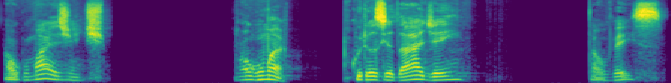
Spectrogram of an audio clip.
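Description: A middle-aged Brazilian man giving a calm, explanatory lecture in a large auditorium, speaking into a handheld microphone and often checking in with the audience. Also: mid-range voice, slow pace, gravelly, breathy edge. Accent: Brazilian Portuguese. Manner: calm, explanatory, many fillers like "né". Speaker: mindfulness lecturer. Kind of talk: relaxed lecture with audience questions.

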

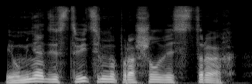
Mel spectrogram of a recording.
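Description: A man's voice: on the low side, moderate pace, darkish tone, no room sound, studio quality. A man reading a first-person adventure story as a scripted audiobook narration.

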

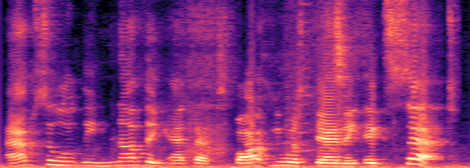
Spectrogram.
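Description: A man's voice: high voice, moderate pace, poor audio. A man debating casually as a player in an online group game. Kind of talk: argumentative game discussion. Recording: faint noise behind voice.

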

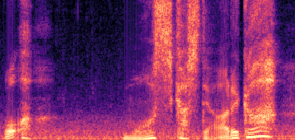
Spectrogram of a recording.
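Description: A rough-spoken rabbit-eared townsman in a video game. He talks slowly and bluntly, drawing out his hesitations with a very lively pitch. Some ambient noise sits behind the voice. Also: full character voice. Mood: surprised, friendly. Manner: blunt, slangy, drawn-out hesitations. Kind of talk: Japanese video game voice acting.

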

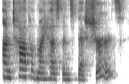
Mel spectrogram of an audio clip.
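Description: A woman voicing a tiny older housewife who is steady, stern and no-nonsense, in a storybook reading. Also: mid-range voice, takes it slowly. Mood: dry, steady. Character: tiny, steady, firm older custodian's wife.

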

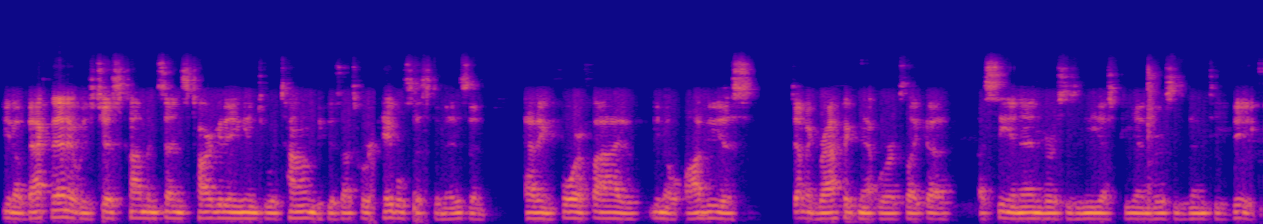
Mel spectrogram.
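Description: Fiftyish Boston man, lowish voice, rambling guest, roomy muffled webcam audio. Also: monotone, brisk, darkish tone. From Boston area. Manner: rambling with fillers and restarts. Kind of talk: interview answers. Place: home room. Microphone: video call webcam.

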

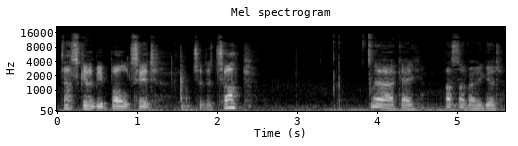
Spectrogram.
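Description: A man's voice: medium pitch, a little slow. A middle-aged man casually talking through a hands-on build, thinking aloud as he works in a small indoor workshop. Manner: thinking aloud while working with his hands. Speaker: DIY radio hobbyist vlogger. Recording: clear background noise, room ambience.

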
